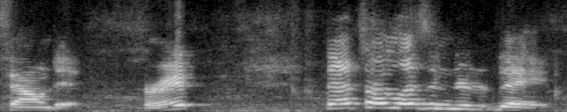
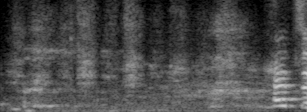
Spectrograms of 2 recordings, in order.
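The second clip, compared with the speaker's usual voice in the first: That's it whispered, higher and softer; sly whisper; 11 semitones higher, 11 dB quieter than usual. Acted. Teasing cohost about wanting the tip, sly whisper.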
